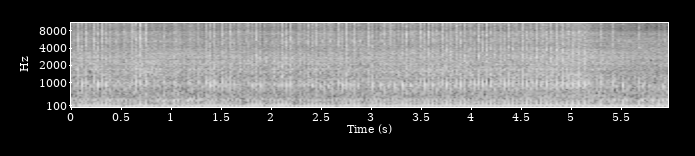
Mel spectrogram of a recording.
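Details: Home-built BSA twin-cylinder chopper on its first ride in many years, a half-mile road run in light rain. A deep, uneven thrum with irregular stumbles, as if one cylinder lags: a misfire under load. Owner suspects carburetors or ignition; fixes so far haven't helped and it never fully dies.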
